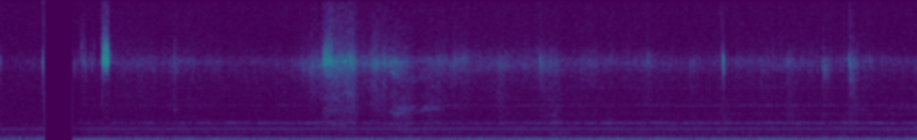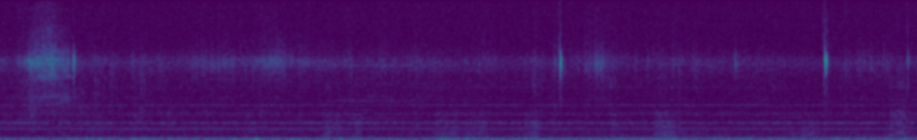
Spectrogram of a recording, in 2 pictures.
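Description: Inside an electric passenger train running along the track: a steady low rumble with a faint, steady high whine and occasional light clicks. The audio cuts out briefly about half a second in.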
